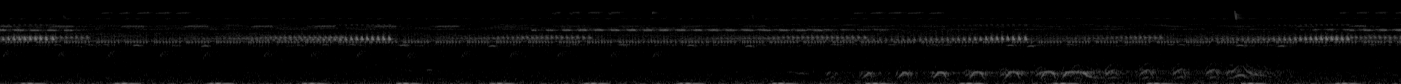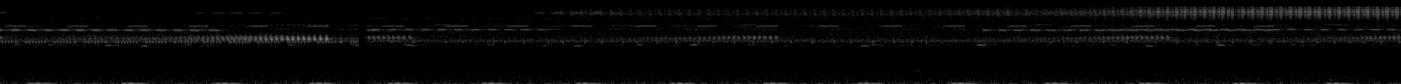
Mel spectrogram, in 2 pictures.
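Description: Night insects chirping in regular, repeated high bursts. About eight seconds in, a quick run of low pulsed notes lasts about four seconds. A high hiss swells toward the end.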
